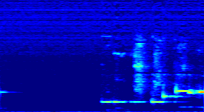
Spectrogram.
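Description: A short electronic ringtone-like melody of held beeping notes stepping upward, a low note followed by two higher ones. It sounds once about a second in, repeating the same figure heard just before.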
